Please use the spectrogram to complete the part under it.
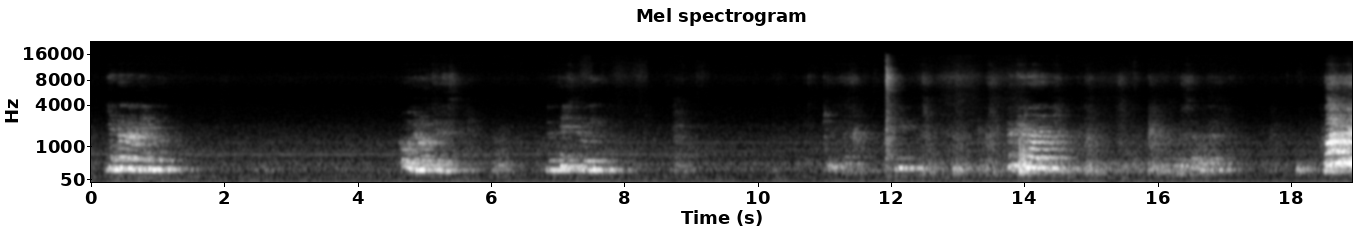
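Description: A woman speaks calmly, heard through a loudspeaker in a room.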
